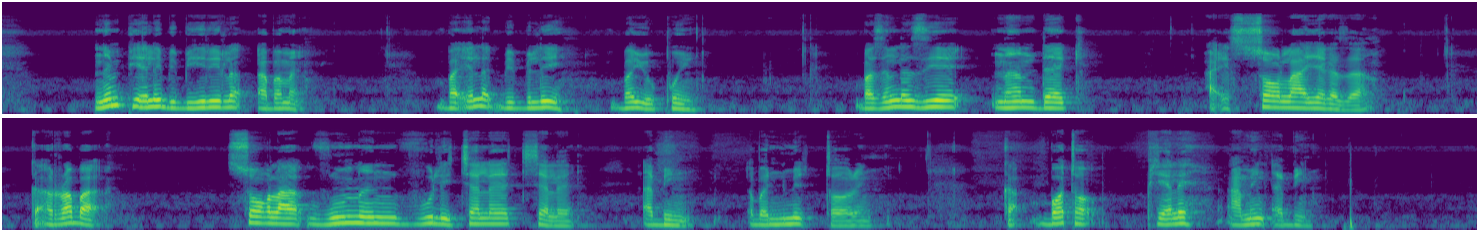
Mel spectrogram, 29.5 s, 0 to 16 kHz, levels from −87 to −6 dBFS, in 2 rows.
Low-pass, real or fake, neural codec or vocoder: 10.8 kHz; real; none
